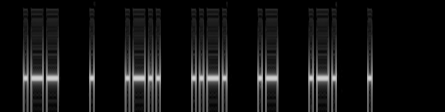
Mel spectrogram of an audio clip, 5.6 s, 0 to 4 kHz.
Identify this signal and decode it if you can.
Morse code, heard as a keyed tone, about 25 wpm, spaced as for 15 wpm, 550 Hz. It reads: WELFARE
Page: news headlines in morse code at 15 wpm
